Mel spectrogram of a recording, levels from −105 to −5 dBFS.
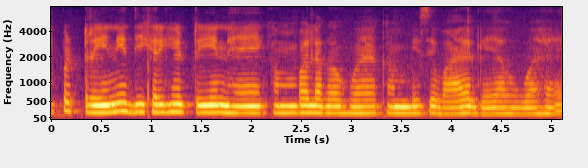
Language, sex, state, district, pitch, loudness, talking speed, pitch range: Hindi, female, Chhattisgarh, Raipur, 180 Hz, -16 LUFS, 200 wpm, 175-195 Hz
